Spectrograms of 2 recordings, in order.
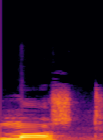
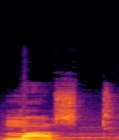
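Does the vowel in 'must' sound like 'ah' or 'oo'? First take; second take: oo; ah. First: The vowel is a rounded 'oo' sound. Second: The vowel is an open 'ah' sound. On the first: The speaker calls it wrong. "ତା ଭୁଲ ଉଚ୍ଚାରଣ ସେ କରନ୍ତି।" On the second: The speaker calls it right. "ଆ ଉଚ୍ଚାରଣ ହେଉଛି ଦେଖ ପିଲାମାନେ।"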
